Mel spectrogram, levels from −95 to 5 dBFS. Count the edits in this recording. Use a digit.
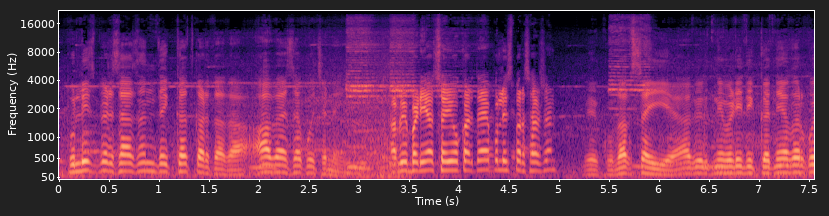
0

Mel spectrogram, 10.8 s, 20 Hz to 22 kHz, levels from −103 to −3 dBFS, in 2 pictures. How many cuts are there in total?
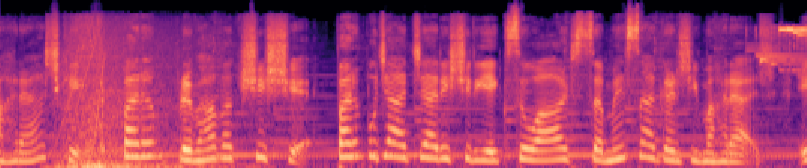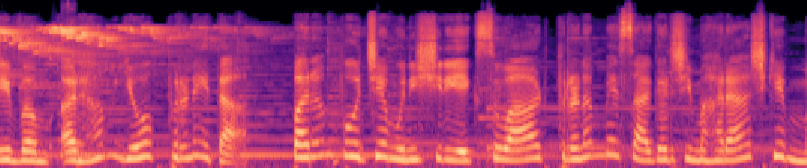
1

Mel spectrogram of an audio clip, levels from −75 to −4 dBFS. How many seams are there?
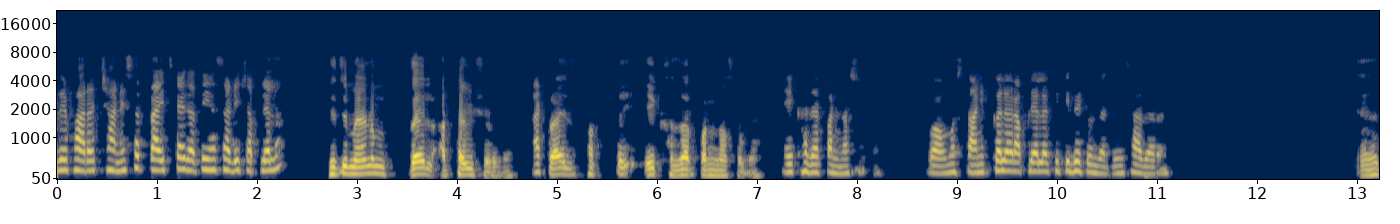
1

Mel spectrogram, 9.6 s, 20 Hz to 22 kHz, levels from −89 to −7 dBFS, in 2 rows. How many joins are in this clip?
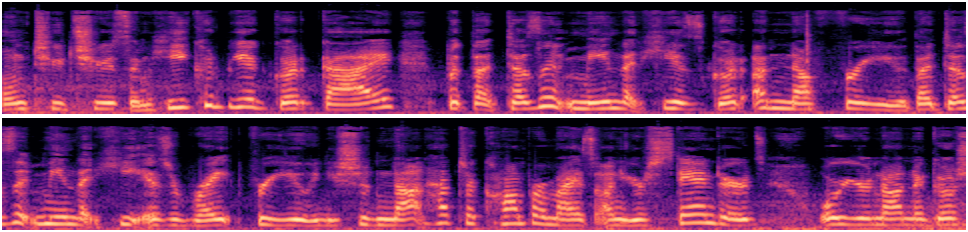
3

